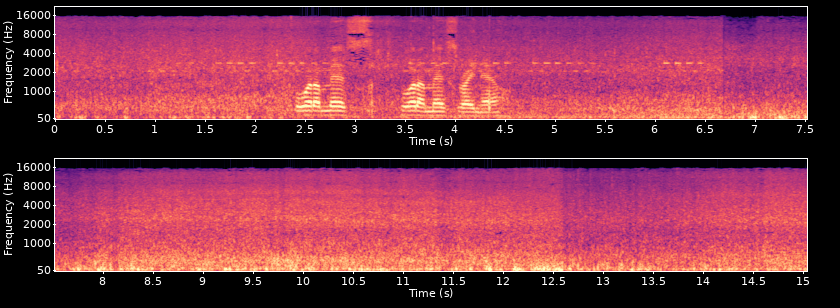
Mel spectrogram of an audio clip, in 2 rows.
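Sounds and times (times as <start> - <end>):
strong wind buffeting microphone: 5.5 - 15.0.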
